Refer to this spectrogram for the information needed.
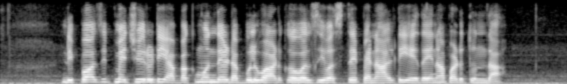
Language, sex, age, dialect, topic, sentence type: Telugu, female, 18-24, Utterandhra, banking, question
